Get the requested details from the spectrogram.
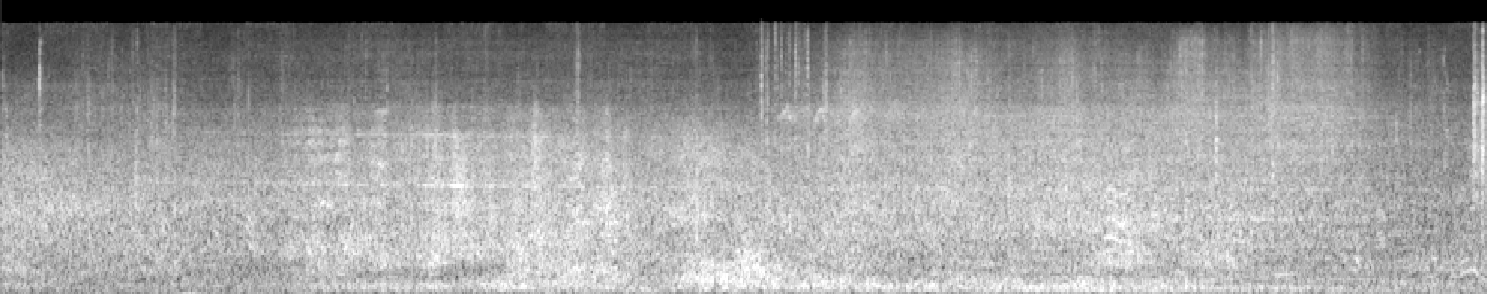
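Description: A group of men and women chat nearby outdoors.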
